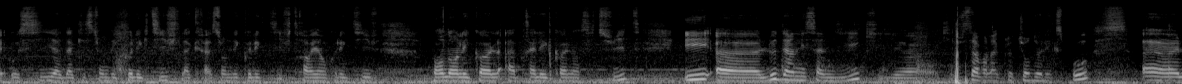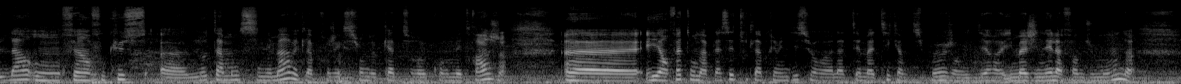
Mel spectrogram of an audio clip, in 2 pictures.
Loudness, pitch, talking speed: -31 LUFS, 100 Hz, 190 wpm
